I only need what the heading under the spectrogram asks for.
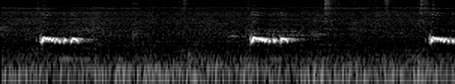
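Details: Village zebra dove singing tandang style: stuttered cooing phrases with a soft trailing end, three in a row about two and a half seconds apart, with low rumbling background noise.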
